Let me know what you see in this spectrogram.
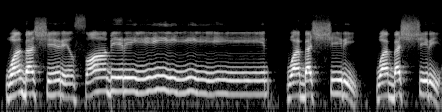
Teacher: Selain ada desisnya, dia juga memiliki tanda tasydid ya, sehingga desisnya semakin kuat.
